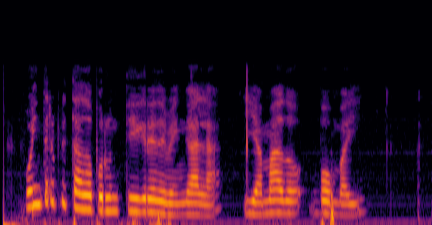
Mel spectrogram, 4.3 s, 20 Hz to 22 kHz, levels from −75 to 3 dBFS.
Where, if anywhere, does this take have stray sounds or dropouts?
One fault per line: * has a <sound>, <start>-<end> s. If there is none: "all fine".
all fine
